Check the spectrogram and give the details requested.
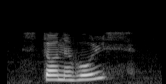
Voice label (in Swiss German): "danneholz", Bas Rhin; vin; sapin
